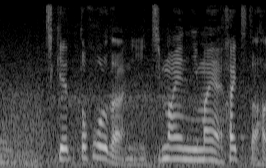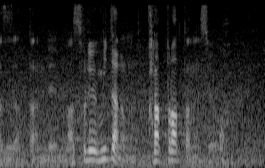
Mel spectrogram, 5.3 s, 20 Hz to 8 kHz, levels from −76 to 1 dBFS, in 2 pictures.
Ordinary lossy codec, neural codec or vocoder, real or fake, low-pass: none; none; real; 7.2 kHz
